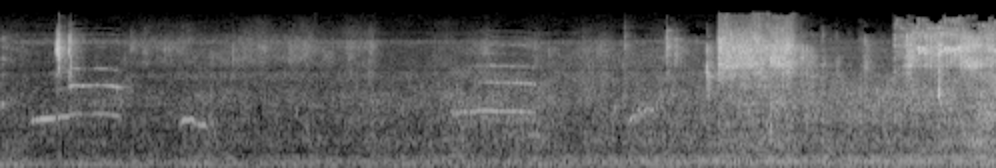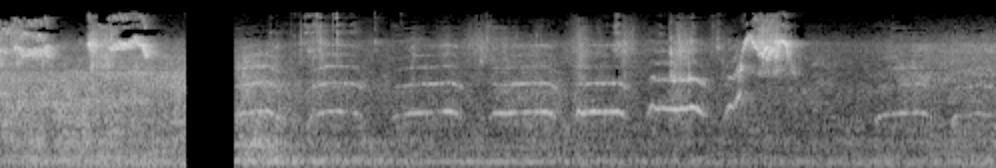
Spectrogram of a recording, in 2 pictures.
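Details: Baby monkey crying after its mother refuses it milk: a run of clear, arched, whining cries with strong overtones, repeated every second or so. A noisy splashing or rustling stretch and a short silent break interrupt the middle.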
